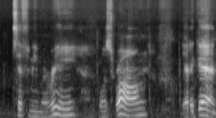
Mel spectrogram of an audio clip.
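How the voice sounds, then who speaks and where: This soft-spoken man has a high voice. He talks at a moderate pace. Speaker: streamer. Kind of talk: casual chat.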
